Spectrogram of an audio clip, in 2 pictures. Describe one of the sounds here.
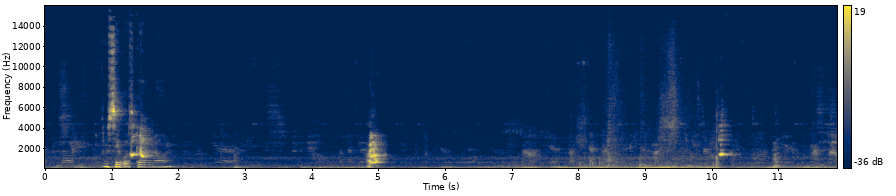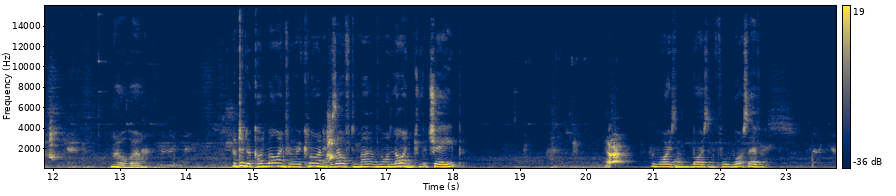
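Dogs bark and yelp excitedly.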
